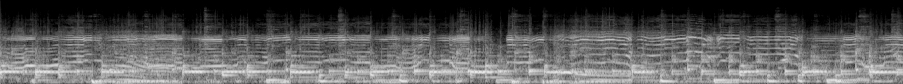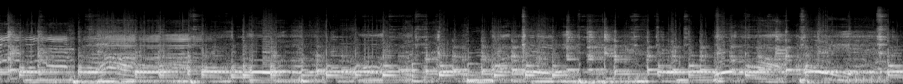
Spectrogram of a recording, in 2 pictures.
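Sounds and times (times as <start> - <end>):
hand drums beating: 0.0 - 18.0
pitched melody line: 0.0 - 18.0.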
